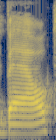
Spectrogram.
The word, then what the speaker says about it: bow: So, for instance, B-O-W can be pronounced bow, as in bending over to bow to somebody, or bow, as in a ribbon in your hair tied in a bow. So bow, bow, spelt exactly the same. Row, so R-O-W can be said with the ow, row, which means a fight.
